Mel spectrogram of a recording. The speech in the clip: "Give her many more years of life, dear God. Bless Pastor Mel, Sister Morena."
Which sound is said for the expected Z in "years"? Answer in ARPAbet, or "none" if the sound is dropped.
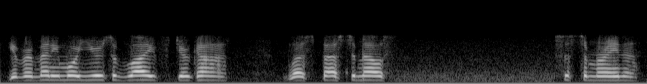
Z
